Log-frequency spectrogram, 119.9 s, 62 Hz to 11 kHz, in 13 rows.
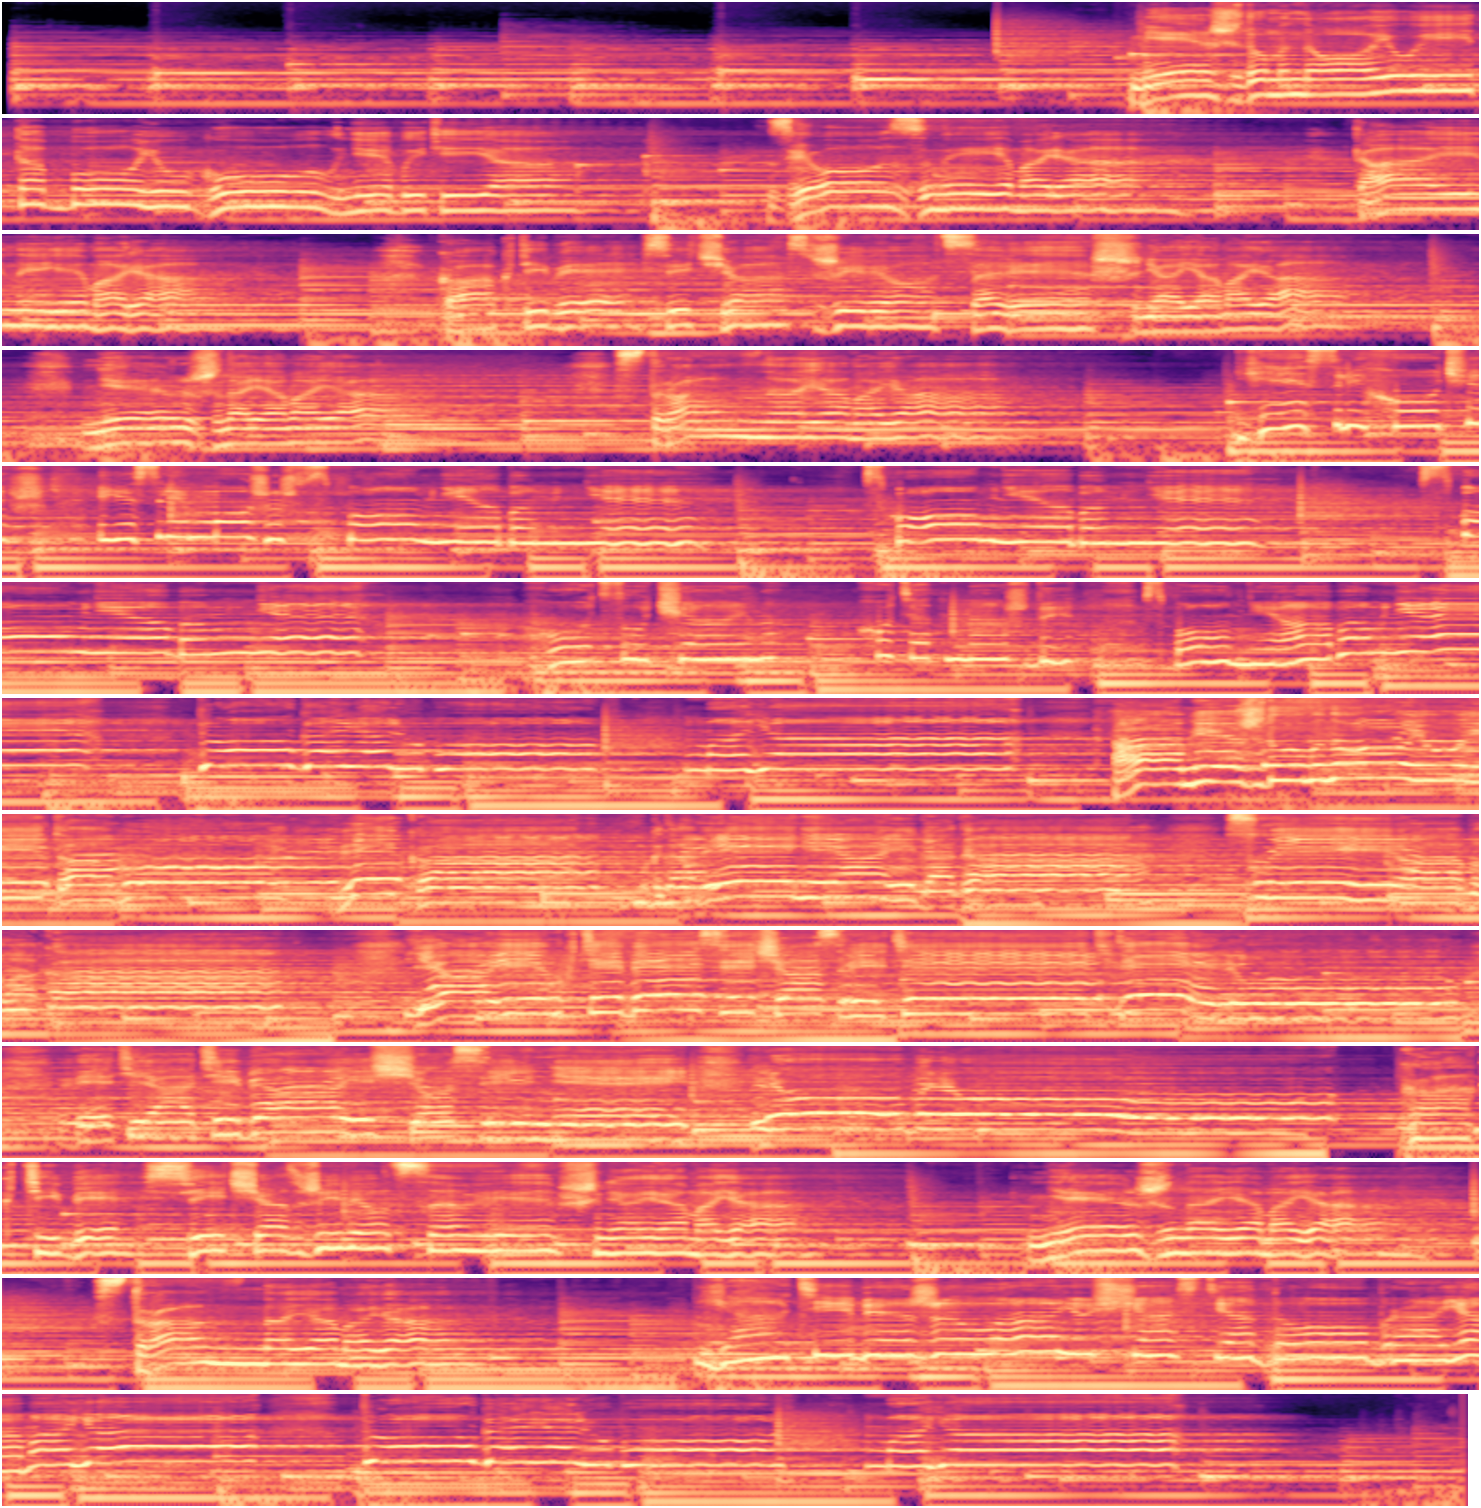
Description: Вот и появилась мысль про 2, Но спели то очень ВМЕСТЕ!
